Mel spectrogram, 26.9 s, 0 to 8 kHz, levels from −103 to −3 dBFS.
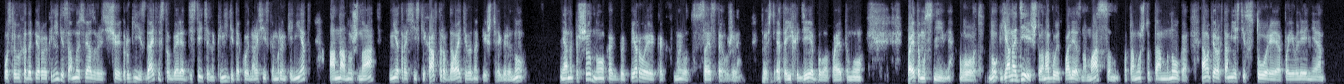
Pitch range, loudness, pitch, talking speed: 100-125 Hz, -17 LUFS, 110 Hz, 160 wpm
